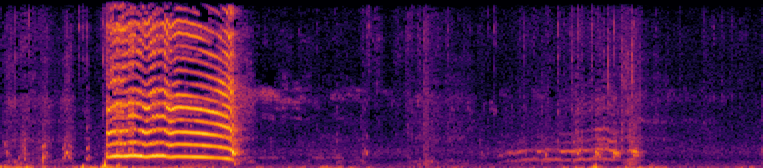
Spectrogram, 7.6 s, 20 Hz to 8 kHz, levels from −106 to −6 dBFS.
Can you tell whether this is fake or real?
real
